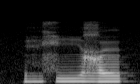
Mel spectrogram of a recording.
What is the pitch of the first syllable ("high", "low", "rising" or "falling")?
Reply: high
